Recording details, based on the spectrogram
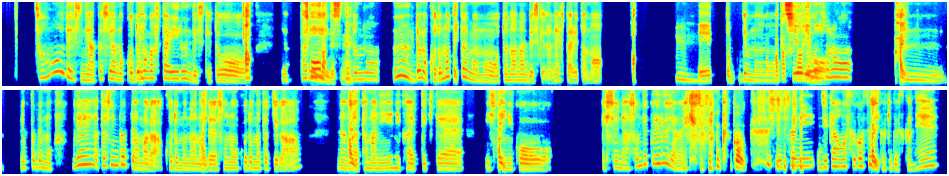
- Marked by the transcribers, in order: laughing while speaking: "けど、なんかこう"; chuckle
- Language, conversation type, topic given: Japanese, unstructured, 幸せを感じるのはどんなときですか？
